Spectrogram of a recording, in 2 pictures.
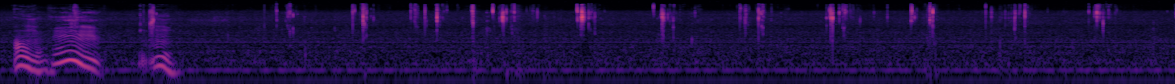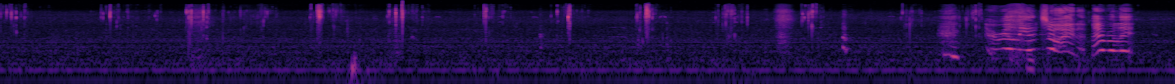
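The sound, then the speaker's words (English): Biting into and chewing a slightly dry cupcake with a scone-like texture gives faint, sporadic moist clicks and squishes, with brief voices at the start and end. “It's got a texture of a scone, which is a bit of exotic, but I like it. If we would have had it fresh out the oven, it would have been a bit more tasty. Let's take a bite here.”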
